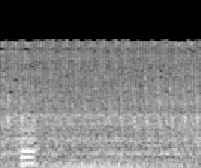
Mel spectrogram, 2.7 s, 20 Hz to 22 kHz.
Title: vw polo 6n2 1.0 mp buzzing/ humming sound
